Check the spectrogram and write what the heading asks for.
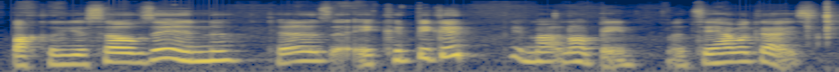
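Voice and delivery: ordinary delivery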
